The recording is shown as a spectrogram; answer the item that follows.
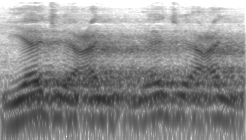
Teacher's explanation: جیم پہ قلقلہ کریں گے، اس لیے کہ یہ حروف قلقلہ میں سے ہے۔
